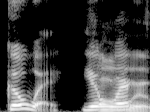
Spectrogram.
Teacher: To say away, your mouth has to open and relax. The physical act of unrounding your vibrating lips to move from the O to the A actually creates the acoustic sound of a W. · go, your lips are pushed forward and rounded into a tight circle. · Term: Vowel-to-vowel linking, Vowel to vowel linking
